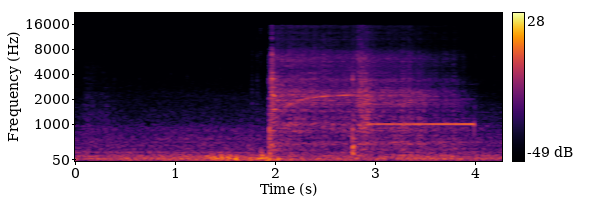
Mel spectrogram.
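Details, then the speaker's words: Ford F-150 with a used junkyard starter after the cable positions were corrected: a clunk as the key turns, then a high spinning whine that holds for two seconds while the crank pulley does not move. The starter freewheels without cranking the engine; cause unconfirmed. "so it's just making a noise like the start is engaging but the vehicle is not starting it's not moving the main pulley"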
